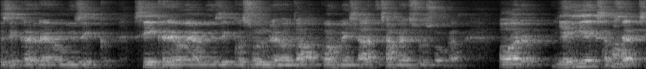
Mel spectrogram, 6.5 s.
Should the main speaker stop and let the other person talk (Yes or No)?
No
